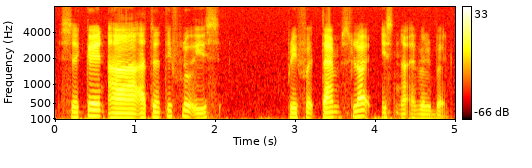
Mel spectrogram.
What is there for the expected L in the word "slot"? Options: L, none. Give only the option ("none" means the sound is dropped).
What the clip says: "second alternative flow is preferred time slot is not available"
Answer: L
